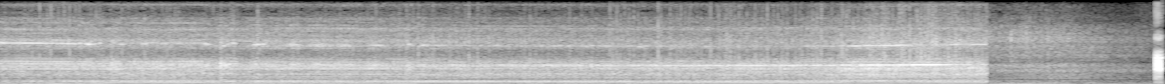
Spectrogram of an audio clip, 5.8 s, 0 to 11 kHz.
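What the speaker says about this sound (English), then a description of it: "then saw a succession of cars go past" Race cars at Sepang during the Asian Le Mans Series 4 Hours stream past in steady succession, a loud continuous engine roar with rising and falling whine that drops off abruptly near the end.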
